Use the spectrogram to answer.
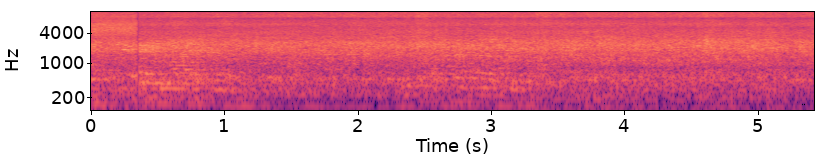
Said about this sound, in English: An 8-foot waterfall that goes back down to the lower passage goes down right over there.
